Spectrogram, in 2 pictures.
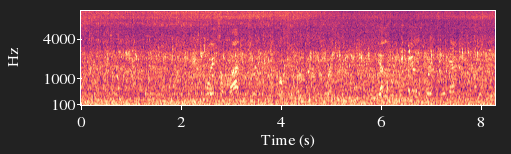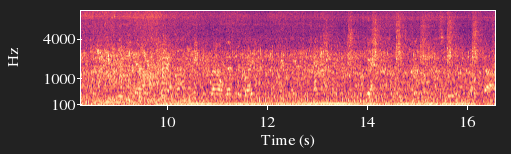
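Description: Engine of a wooden cabin cruiser running steadily under way, a low droning hum; about ten seconds in its note changes to a stronger, deeper drone.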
